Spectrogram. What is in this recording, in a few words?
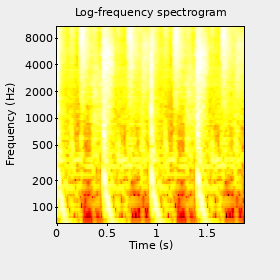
Clubhouse Loop 128 BPM; Best Service; House Definition VOL-1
